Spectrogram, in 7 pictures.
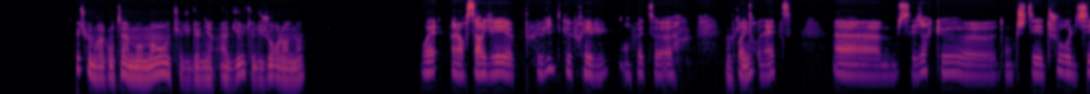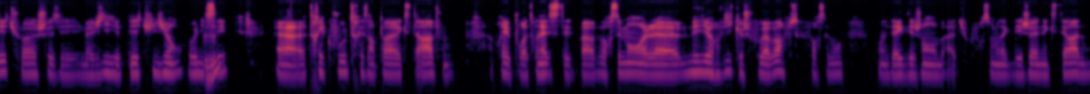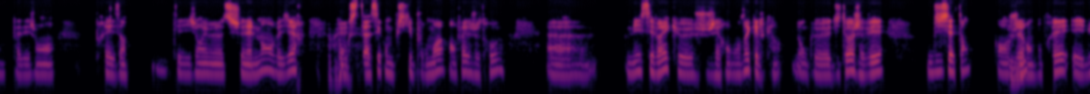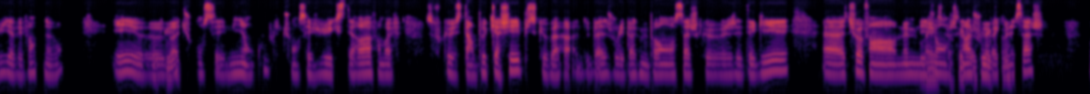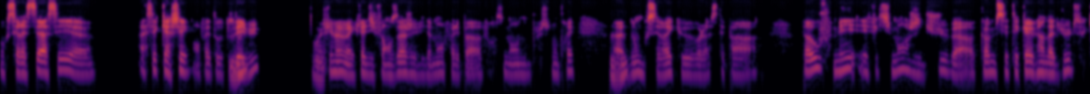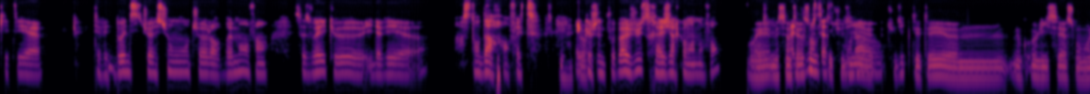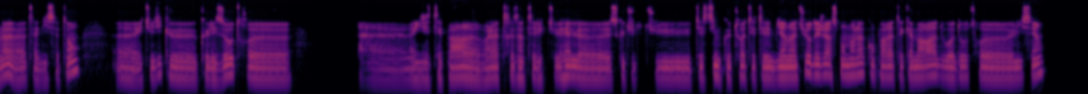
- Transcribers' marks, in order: other background noise; chuckle; stressed: "meilleure"; stressed: "caché"; stressed: "standard"; tapping
- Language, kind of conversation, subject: French, podcast, Peux-tu raconter un moment où tu as dû devenir adulte du jour au lendemain ?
